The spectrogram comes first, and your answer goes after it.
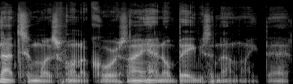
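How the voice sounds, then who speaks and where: A man's tone is relaxed yet bright and sharp, edged with vocal fry. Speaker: podcast host. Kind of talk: solo monologue about his life. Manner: relaxed conversational.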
